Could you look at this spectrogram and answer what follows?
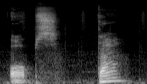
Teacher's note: El golpe de voz recae sobre la antepenúltima sílaba.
